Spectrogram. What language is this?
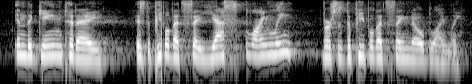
English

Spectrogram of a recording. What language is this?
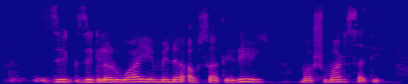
Pashto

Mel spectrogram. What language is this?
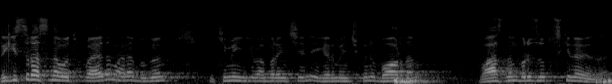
Turkish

